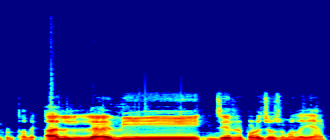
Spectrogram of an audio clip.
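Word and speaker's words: الَّذِي: এরপর আল্লাযী, জি জিহ্বার আগা সামনের উপরে দুই দাঁতের আগার সাথে লাগিয়ে জাল উচ্চারণ করতে হয়। তো জ জাল সা এই তিনটা অক্ষর, তো এই দা এইভাবে উচ্চারণ করতে হবে। আল্লাযী, জেরের পরে জজমা লাইয়া এক কালিপ টানো হবে।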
